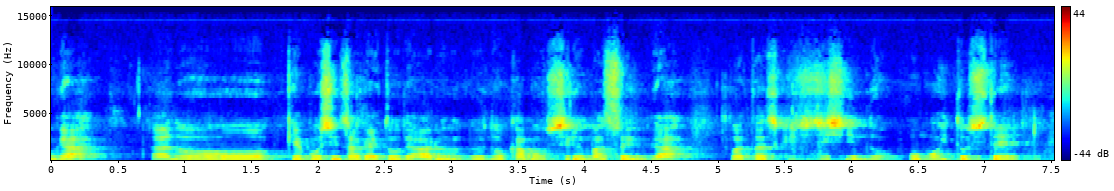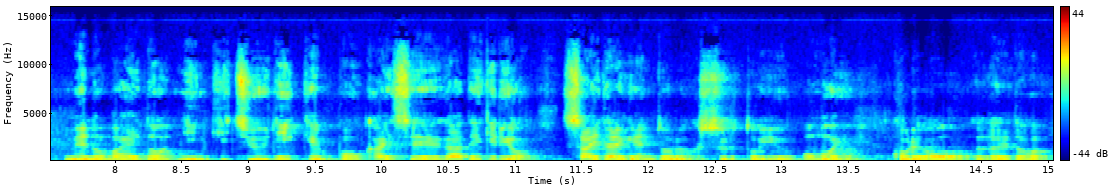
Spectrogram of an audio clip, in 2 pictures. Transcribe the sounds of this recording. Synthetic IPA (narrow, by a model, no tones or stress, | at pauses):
ɡaː | no̞kẽ̞mpoːɕĩɰsakait̪oːd̪e̞aɾɯ̟no̞kamo̞ɕiɾe̞masẽ̞ŋɡa | βat̪aɕkiʑiɕĩnːo̞̰ːmo̞it̪o̞ɕi̥t̪e̞ | me̞no̞mae̞no̞ɲ̟ĩŋkʲit͡ɕɨːɲ̟ikẽ̞mpo̞ːkʰaiseːɡad̪e̞kʲiɾɯ̟jo̞̰ː | said̪aiɡẽ̞nd̪o̞ɾʲjo̞kɯ̟̥sɨɾɯ̟t̪o̞jɯ̟ːomo̞i | ko̞ɾe̞ot̪o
